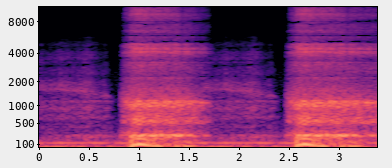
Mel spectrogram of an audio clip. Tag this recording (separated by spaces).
exhale breathing inhale breathe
